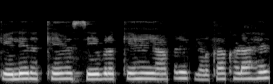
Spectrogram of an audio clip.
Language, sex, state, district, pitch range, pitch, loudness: Hindi, female, Delhi, New Delhi, 250-265 Hz, 260 Hz, -16 LUFS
